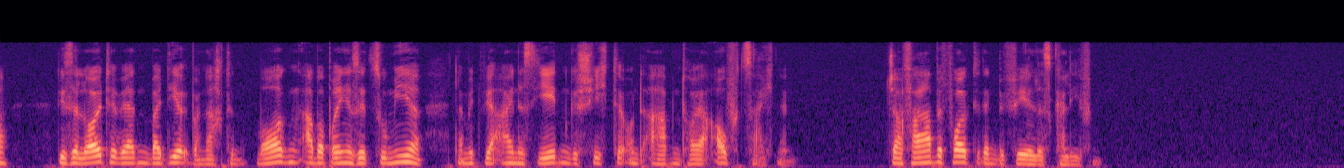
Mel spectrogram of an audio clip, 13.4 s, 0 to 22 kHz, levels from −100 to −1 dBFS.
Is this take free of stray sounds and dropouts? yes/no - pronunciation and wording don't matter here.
yes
